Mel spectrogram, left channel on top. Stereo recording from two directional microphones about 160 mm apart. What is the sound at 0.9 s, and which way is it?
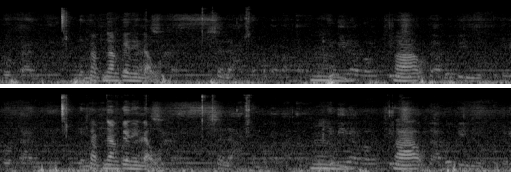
Speech, 10° left (ahead or behind).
